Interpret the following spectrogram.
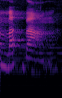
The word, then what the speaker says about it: mukbang: teacha explain what she's eating we're doing a mukbang is that how you say it yes and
